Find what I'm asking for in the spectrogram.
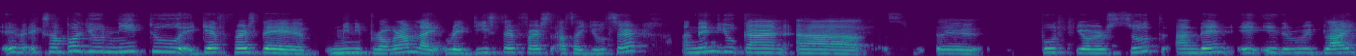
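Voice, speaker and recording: Speaking at a very slow pace, a woman with a Spanish accent uses a high pitch and ordinary pitch variation. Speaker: legal professional. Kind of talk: interview. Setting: podcast interview. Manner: halting, many fillers.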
